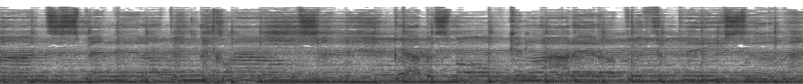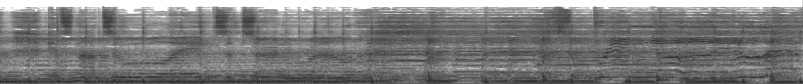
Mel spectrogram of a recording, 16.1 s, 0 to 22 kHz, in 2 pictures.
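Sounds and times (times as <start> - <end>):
bass and drums: 0.0 - 16.0
distorted electric guitar: 0.0 - 16.0
person singing: 0.0 - 16.0.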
